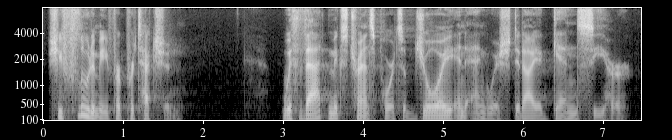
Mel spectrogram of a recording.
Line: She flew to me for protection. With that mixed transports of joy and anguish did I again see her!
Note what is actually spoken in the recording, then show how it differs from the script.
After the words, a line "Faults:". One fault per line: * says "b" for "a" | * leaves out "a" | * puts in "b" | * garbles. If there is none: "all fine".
She flew to me for protection. With that mixed transports of joy and anguish did I again see her!
Faults:
all fine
